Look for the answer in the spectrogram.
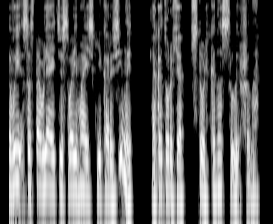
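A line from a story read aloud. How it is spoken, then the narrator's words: Fake-friendly, mocking inquiry. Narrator (Russian): Поинтересовалась она наигранно дружеским тоном, который, однако, не скрывал насмешки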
